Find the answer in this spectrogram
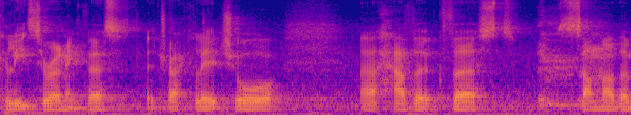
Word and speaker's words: Dracolich: Yeah, the comparison there as well for reference is, well, I was about to give a reference, but it's the Dracolich. Is that how you pronounce it?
